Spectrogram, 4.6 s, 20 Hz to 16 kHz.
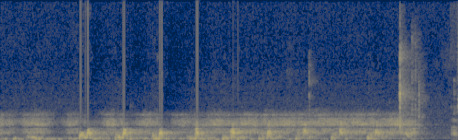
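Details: Fetal heart on Doppler ultrasound at 13 weeks 4 days, second pregnancy: fast, regular whooshing pulses at about 160–168 beats a minute; normal fetal heartbeat.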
